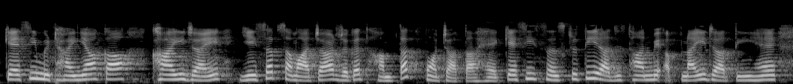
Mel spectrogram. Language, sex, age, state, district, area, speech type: Hindi, female, 60+, Rajasthan, Jaipur, urban, spontaneous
